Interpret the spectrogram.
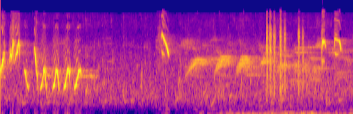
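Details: White-rumped shama song from a murai batu training recording with nature and water sounds: a rapid run of descending strokes, a sharp rising slur, then softer drawn whistles and a crackle of short high clicks amid low rumbling.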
